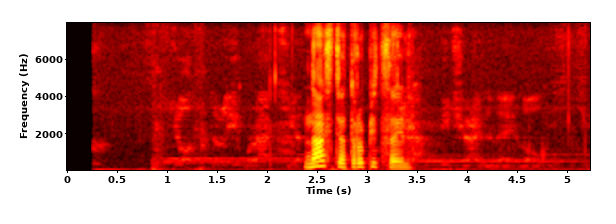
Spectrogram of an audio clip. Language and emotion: Russian, neutral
